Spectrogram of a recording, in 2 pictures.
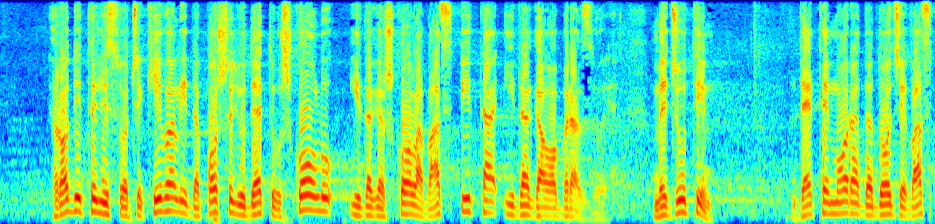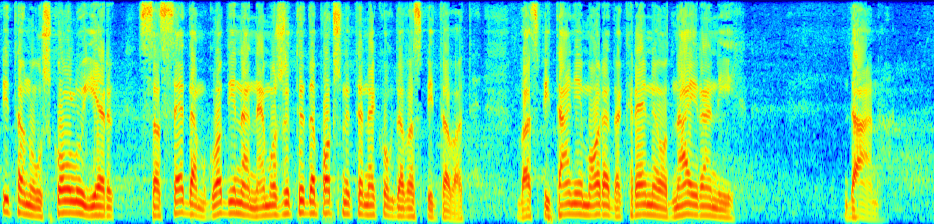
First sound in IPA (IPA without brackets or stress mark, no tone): ɾ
